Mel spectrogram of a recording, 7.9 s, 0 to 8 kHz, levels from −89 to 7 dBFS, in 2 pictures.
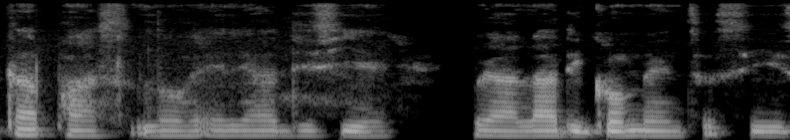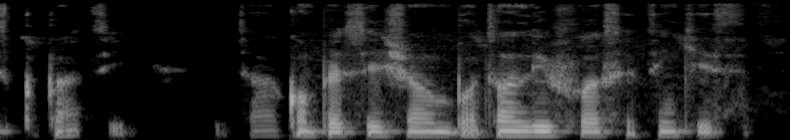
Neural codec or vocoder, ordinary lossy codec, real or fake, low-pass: none; none; real; 7.2 kHz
